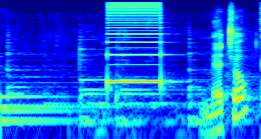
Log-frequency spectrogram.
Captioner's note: contestant beeping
